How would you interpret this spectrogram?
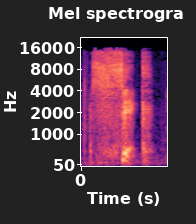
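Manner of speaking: whispered under the breath in disgust; a breathy, voiceless sneer of a word. Real, not acted. Ranting at the attacker on camera, disgusted whisper.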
